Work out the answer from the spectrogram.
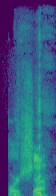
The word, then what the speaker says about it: Porsche: that supposed to be pronounced? Porsche.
